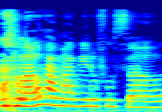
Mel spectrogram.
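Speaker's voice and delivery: words broken up by giggles, laughing. Greeting the audience while laughing at oneself, laughing while talking. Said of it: "I'm sorry, I'm laughing".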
